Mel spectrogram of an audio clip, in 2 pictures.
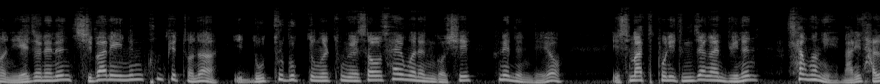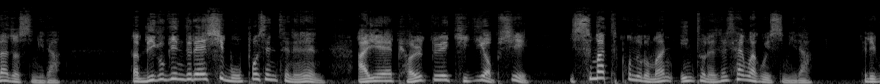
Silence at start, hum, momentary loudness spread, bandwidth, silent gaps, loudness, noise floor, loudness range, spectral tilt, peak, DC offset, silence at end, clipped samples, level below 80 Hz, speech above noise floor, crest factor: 0 s; none; 9 LU; 15.5 kHz; none; -30 LUFS; -61 dBFS; 3 LU; -5 dB/octave; -10 dBFS; under 0.1%; 0 s; under 0.1%; -56 dBFS; 31 dB; 20 dB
